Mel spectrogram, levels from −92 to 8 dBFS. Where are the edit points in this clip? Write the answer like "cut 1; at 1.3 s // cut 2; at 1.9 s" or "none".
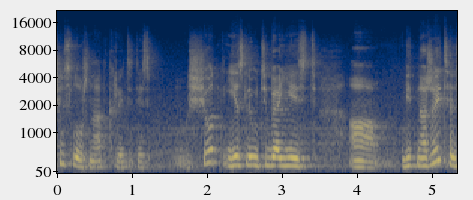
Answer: none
